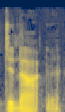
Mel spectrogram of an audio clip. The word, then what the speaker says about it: Dinocrates: Dinocrates. That's it. That's how to say it. Dinocrates. Emmanuel's right.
